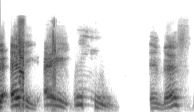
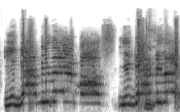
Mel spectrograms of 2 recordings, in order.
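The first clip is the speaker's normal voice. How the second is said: high, loud laughing admission; laughing concession; 12 semitones higher, 6 dB louder than usual. Real, not acted. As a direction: concede it while cracking up. Caught out by friend's remark.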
